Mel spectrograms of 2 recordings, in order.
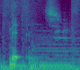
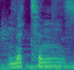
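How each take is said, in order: First: The middle t is dropped, Cockney style. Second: The middle t sound is clearly pronounced. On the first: The speaker calls it right. "but mittens" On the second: The speaker calls it wrong. "Not mittens"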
